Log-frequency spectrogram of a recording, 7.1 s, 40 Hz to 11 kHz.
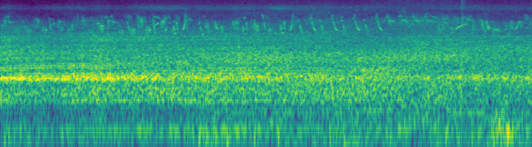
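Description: Boeing 737-800's twin CFM56-7B turbofan engines at low taxi power as the airliner rolls along the taxiway: a steady rushing hum with a held tone in the middle range. Short high chirps sound faintly over it throughout.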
